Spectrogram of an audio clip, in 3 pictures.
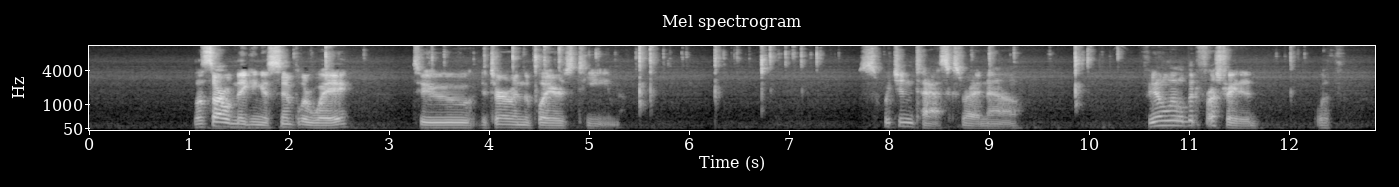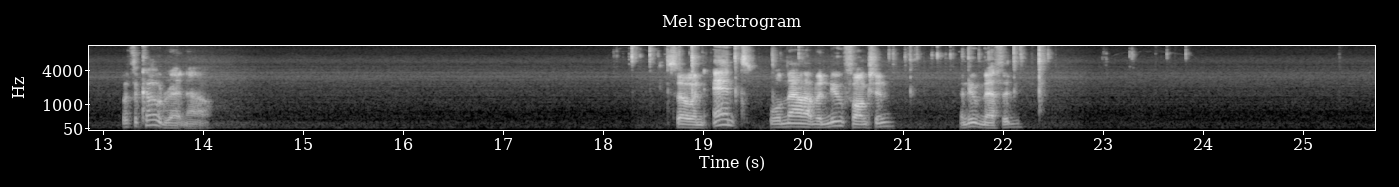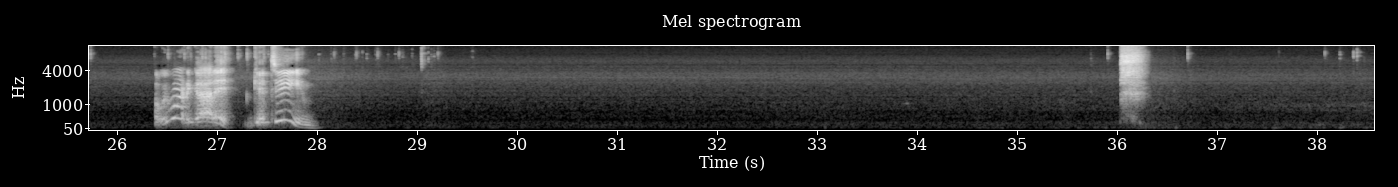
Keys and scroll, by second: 2.2 super+j, 3.3 Escape, 3.7-6.7 typing, 8.6-9.8 typing, 17.9-23.8 typing, 25.4 typing, 26.5 typing, 31.0 typing, 35.5 j, 37.3-38.5 typing.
